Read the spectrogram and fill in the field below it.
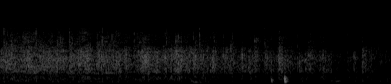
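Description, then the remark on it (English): A crowd claps steadily for several seconds in praise to the Lord, a dense, continuous patter of many hands, with no one speaking over it. “Let's clap our hands to the Lord and give Him praise.”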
